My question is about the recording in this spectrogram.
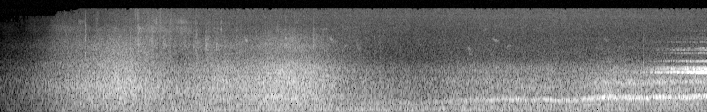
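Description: A steady rushing, rumbling noise fades in from silence over about two seconds and holds, with a faint wavering tone rising out of it in the second half.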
